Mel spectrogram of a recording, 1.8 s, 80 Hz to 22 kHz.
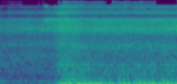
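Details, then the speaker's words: Ford 351W-based 427ci stroker V8 for 1969 Mach 1 Mustang, Holley Sniper EFI, on dyno: instant start into deep, steady, even rumble, settling to 850–900 rpm target idle; about 160°F, oil pressure 60s, AFRs good. "Of course, it fires up beautifully, and then it's going to come down to its target RPM. About 850, 900. Beautiful."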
